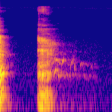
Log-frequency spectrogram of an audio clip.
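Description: The tail of a spoken "okay" fades out at the start. About three quarters of a second in comes a short, breathy vocal sound from a person, grunt-like, which fades away over about a second.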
